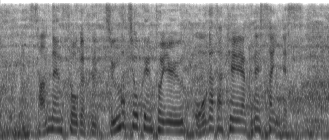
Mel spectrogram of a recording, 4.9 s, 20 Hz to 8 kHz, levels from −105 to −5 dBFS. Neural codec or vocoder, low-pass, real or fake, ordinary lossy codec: codec, 16 kHz, 4 kbps, FunCodec, trained on Chinese and English, 50 frames a second; 7.2 kHz; fake; none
